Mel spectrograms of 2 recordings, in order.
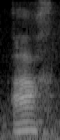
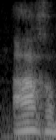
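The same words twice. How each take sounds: First: The final R is voiceless. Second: The final R is voiced. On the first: "je fais un R, qui en fait euh, correspond au, au, au R de, de l'allemand" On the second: "on va faire un R voisé"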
